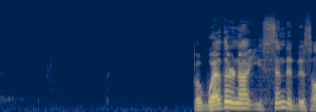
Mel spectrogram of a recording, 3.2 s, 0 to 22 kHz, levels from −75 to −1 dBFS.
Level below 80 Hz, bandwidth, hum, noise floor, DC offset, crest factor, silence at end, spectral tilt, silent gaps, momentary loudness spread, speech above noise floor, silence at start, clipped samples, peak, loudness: -64 dBFS; 13 kHz; none; -65 dBFS; under 0.1%; 22 dB; 0 s; -5.5 dB/octave; none; 11 LU; 45 dB; 1.95 s; under 0.1%; -4 dBFS; -21 LUFS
